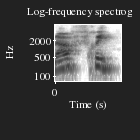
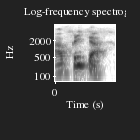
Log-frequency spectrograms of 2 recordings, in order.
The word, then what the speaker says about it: Afrique: En Afrique, c'est pas Afrika.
